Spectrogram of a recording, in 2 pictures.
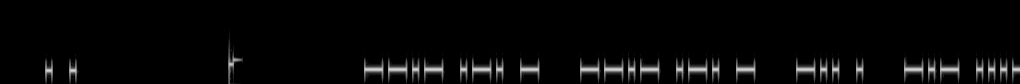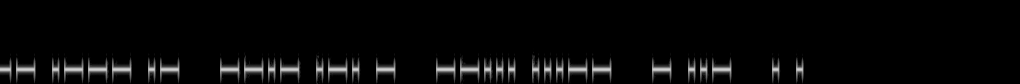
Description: Morse code, heard as a keyed tone, about 20 wpm, 700 Hz. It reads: EE QRT QRT DE K3JA QRT 73 TU EE
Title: POTA QSO Practice - 20wpm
